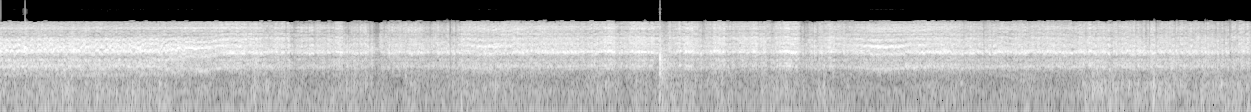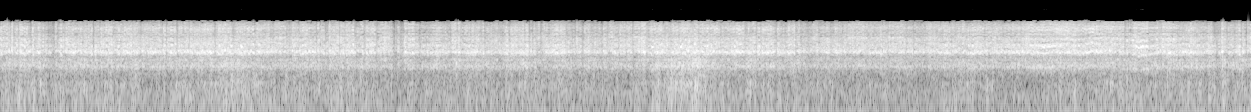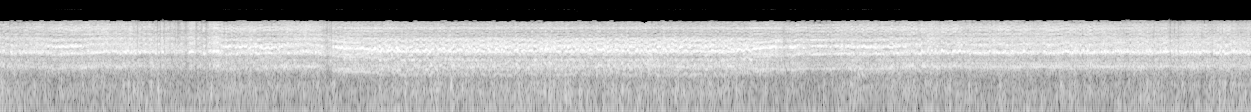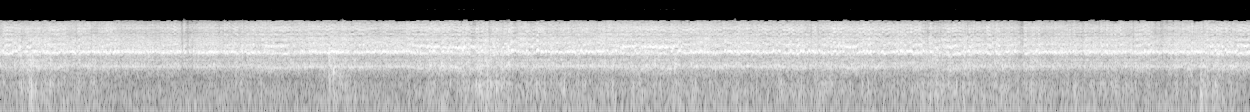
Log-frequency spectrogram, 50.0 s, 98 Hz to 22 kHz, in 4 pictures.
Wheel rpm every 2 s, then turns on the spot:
200, 220, 230, 240, 220, 230, 230, 230, 230, 230, 240, 230, 230, 220, 200, 200, 200, 230, 230, 230, 230, 220, 230, 220, 230.
none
